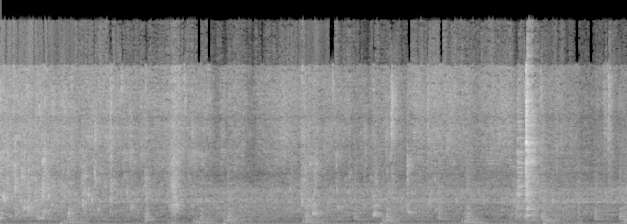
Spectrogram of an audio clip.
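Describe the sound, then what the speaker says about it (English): A toilet flushes after a small piece is dropped in, water rushing and gurgling steadily through the bowl with a few sharp knocks and clunks along the way. "Now flush again."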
